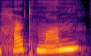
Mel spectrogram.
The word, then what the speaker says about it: Hartmanne: We had some pictures taken here in the studio 2 weeks ago, and wonderful Zane, how to pronounce her surname? Hartmann, because you write it Hartmanne.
